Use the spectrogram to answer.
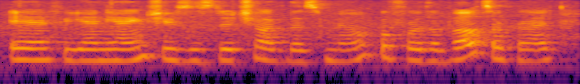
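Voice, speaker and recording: A woman's voice: mid-range voice, steady tone, brisk, a little mellow. A woman performing an irreverent, giggly, improvised cartoon fandub. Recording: clearly noisy home recording.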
